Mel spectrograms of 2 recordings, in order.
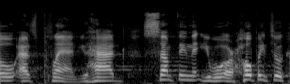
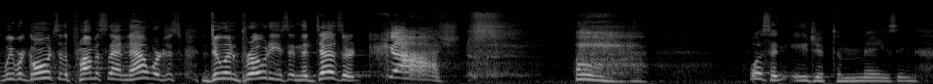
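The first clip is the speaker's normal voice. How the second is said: complaining Israelites; 5 semitones higher than usual. Retold or imitated. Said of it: "They're like".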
